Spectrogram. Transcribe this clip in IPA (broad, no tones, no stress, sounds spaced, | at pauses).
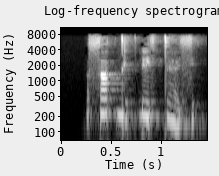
s ʌ t d i̤ t ɗ i sʲ t ɛ̤ sʲ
